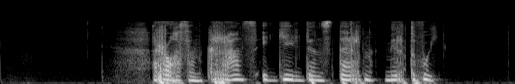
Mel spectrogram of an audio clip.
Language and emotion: Russian, positive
